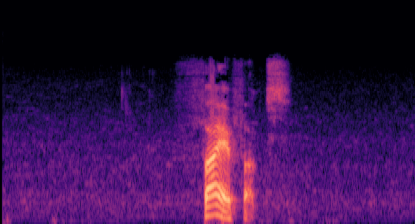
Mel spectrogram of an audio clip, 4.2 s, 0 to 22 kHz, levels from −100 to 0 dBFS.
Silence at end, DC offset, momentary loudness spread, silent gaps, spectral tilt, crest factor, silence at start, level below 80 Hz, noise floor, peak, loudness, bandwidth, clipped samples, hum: 1.35 s; under 0.1%; 23 LU; none; -6 dB/octave; 22 dB; 2.05 s; -60 dBFS; -60 dBFS; -2 dBFS; -16 LUFS; 7.6 kHz; under 0.1%; none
